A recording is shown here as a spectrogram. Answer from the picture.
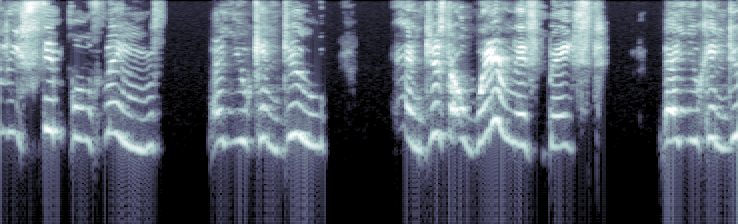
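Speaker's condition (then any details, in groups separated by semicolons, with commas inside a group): Cerebral palsy; spastic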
